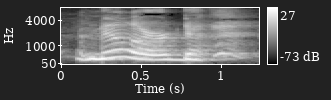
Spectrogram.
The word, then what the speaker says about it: Millard: de allen miller is millard miller millard is 27. it's millard millard millard m-i-l-l-a-r-d yeah it sounds like miller to me yeah well they might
